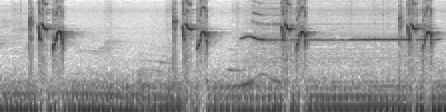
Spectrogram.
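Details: Responding to a rival to show its fighting spirit, a prinia gives spaced bursts of sharp high chips and a sustained flat whistle near the end, over a steady low engine-like hum.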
